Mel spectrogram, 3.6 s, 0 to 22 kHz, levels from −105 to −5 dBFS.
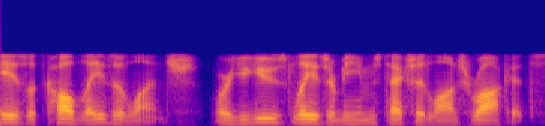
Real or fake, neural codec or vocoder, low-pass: fake; codec, 16 kHz, 0.3 kbps, FocalCodec; 3.6 kHz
